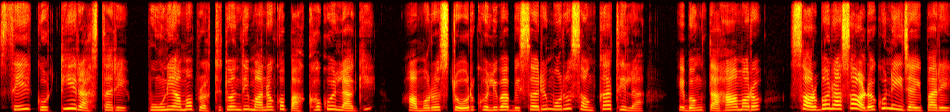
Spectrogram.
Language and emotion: Odia, fearful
